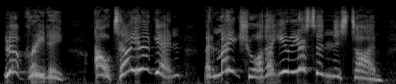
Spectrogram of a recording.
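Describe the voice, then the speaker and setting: A woman voicing an excitable, slow-witted parrot who squawks between lines in a children's puppet comedy. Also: very high voice, very noisy, heavily acted. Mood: excited.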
